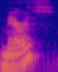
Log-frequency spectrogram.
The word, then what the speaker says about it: Marais: a i s and probably it's pronounced more like Maris okay this is about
